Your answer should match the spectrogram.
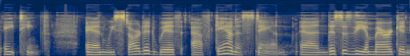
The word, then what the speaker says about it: Afghanistan: and we started with Afghanistan and this is the American English pronunciation that I hear the most often with a lot of a for American a afghanan Afghanistan and this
